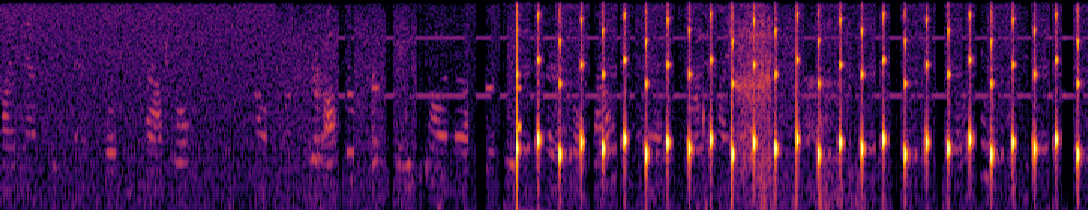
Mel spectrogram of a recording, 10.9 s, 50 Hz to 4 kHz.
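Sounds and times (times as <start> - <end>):
telephone keypad dialing tones: 5.2 - 10.8.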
